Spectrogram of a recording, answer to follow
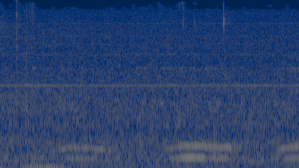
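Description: A pigeon cooing faintly in the background, a couple of soft, low coos about a second apart.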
